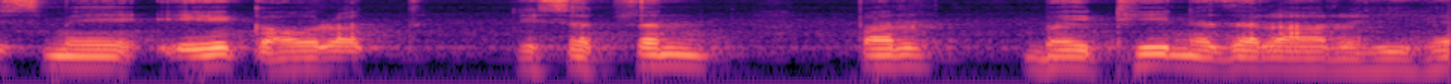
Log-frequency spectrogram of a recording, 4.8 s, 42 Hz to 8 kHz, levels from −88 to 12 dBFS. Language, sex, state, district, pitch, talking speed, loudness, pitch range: Hindi, male, Uttar Pradesh, Lucknow, 120 Hz, 125 wpm, -18 LUFS, 115-130 Hz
